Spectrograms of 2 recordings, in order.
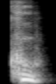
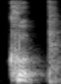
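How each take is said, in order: First: Coup said as "koo", no p; silent p. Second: Coupe ending with a clear p; final p sounded. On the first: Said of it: "Final P is silence". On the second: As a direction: say coupe, popping the p. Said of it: "And now there's gonna be the P". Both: Shown as a demonstration.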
